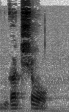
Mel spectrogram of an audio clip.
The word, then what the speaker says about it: Godchaux: Sí, es un apellido francés, Godchaux sería, se pronunciaría así, Godchaux.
